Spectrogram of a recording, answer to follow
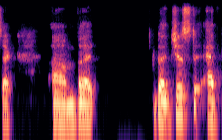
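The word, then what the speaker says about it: Sikh: uh students who are Muslim and siik um seik seek they pronounce it's pronounced siik um but but just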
